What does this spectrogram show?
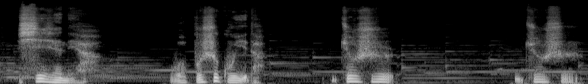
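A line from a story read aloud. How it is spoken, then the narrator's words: Shy, low voice. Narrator (Chinese): 时也羞红了脸，低声说道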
